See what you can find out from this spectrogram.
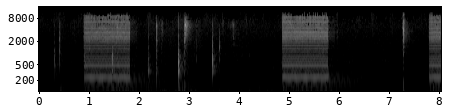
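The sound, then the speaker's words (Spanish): A telephone call rings on a switchboard as a harsh, steady buzzing tone in three bursts of about a second each, with the last one cut off. Scattered clicks and knocks fall in the gaps. “Maldita sea, sigue sonando la llamada. Pero no, no acabo de acertar con la clavija de esta centralita.”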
